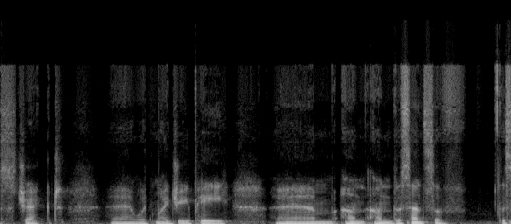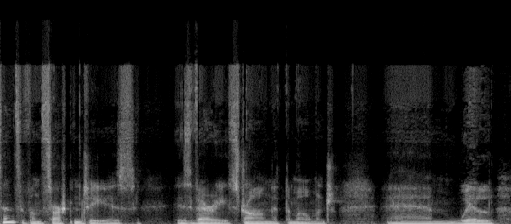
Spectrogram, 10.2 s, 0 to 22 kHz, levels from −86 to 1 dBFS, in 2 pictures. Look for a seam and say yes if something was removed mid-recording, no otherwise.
yes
